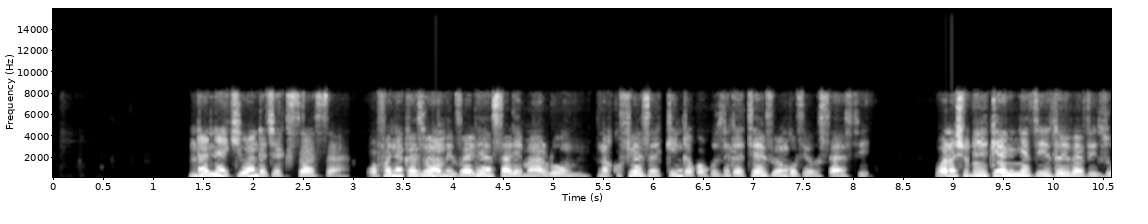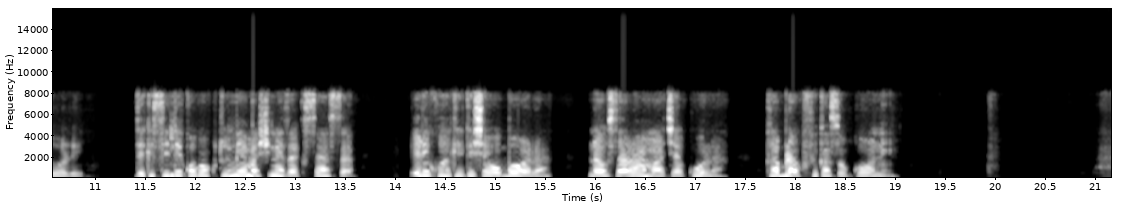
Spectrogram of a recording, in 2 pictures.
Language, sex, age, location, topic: Swahili, female, 25-35, Dar es Salaam, agriculture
